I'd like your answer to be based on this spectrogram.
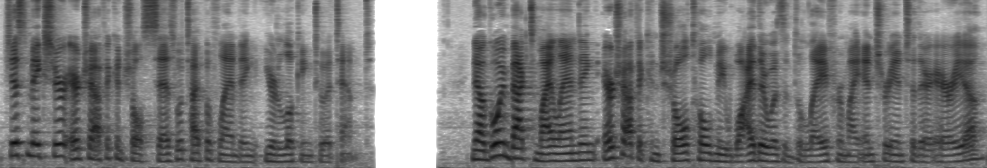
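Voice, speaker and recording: An American man in his thirties giving a clear instructional explainer as a video host. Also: medium pitch, pushed and bright.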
